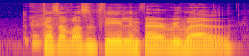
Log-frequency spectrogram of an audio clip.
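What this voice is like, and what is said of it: Put-on Jamaican accent. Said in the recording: “why was that with a Jamaican accent?”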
